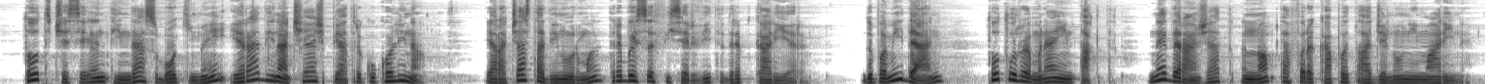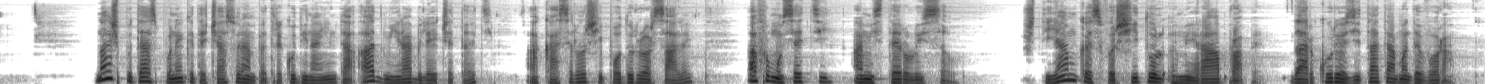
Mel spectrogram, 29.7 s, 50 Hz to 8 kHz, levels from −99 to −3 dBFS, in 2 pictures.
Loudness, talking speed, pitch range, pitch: -22 LUFS, 135 wpm, 105-145 Hz, 120 Hz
